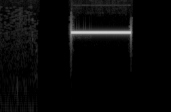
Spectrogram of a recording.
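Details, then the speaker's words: Single steady high-pitched beep under a second: power-on tone as the green on/off button is pressed on a Philips HeartStart FRx AED, training demonstration for an adult victim, before voice prompts to bare the chest and apply pads. "to start the defibrillator press the green on off button and follow the heart start frx's voice instructions"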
